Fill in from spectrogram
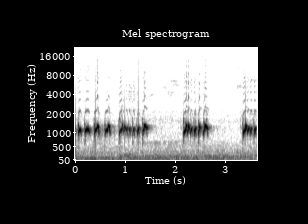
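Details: Zebra dove in "nutut" song, a local lively singer used to lure other zebra doves: short phrases of four to six quick, warbling coo notes separated by pauses of about a second.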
